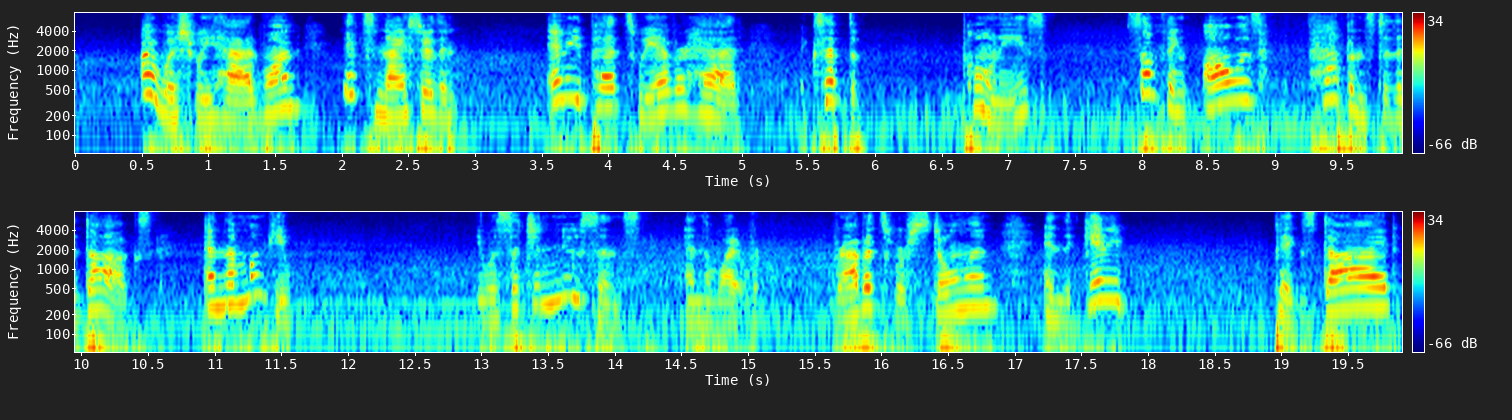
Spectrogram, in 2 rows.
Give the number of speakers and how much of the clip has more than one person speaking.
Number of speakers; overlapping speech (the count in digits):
1, no overlap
